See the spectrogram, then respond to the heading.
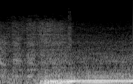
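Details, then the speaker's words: Rare VR6 sports car with dual-clutch transmission, bought from salvage auction, repaired and newly tuned. Cold start: it catches quickly and settles into a steady, even idle with no knocks, misses or rattles; normal cold start. "cold start with a new tune you haven't heard it with new tune dude it's it's pretty good I'm not gonna lie"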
